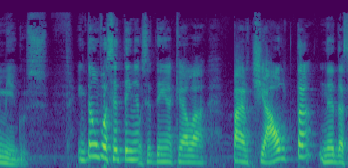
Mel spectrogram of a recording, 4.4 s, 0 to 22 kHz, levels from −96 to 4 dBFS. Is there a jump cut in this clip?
yes; 1 cut; at 1.7 s

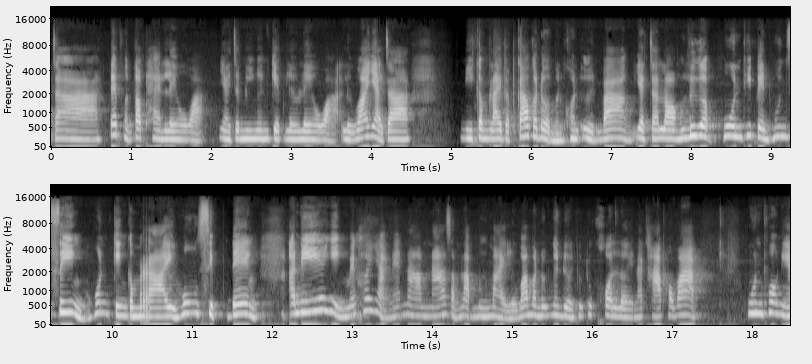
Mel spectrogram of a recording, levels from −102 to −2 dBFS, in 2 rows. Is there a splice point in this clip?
no; 0 cuts

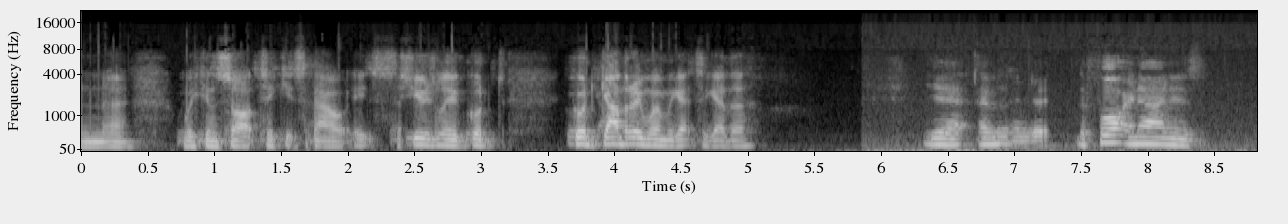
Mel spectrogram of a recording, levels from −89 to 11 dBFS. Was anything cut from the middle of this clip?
yes; 1 cut; at 2.4 s

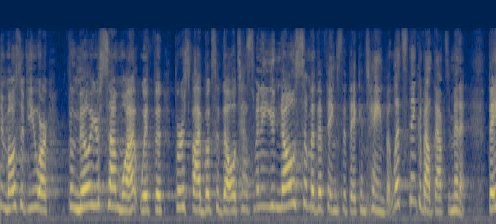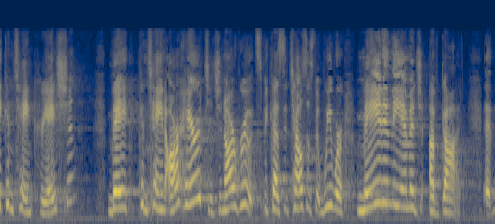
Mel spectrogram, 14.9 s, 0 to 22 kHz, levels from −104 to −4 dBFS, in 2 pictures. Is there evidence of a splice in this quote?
yes; 1 cut; at 6.7 s

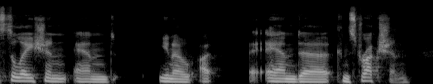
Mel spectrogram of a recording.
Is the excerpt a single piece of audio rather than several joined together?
no; 1 cut; at 3.3 s

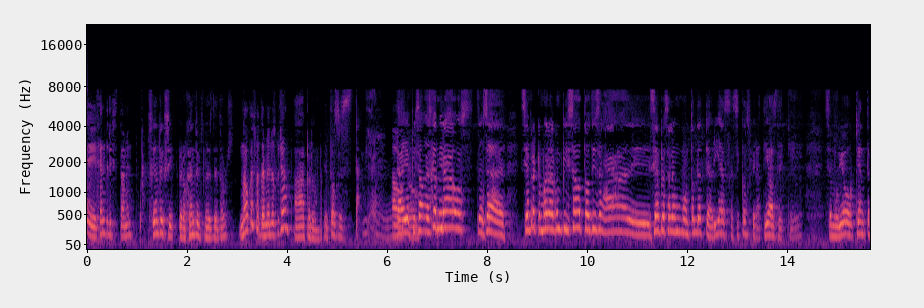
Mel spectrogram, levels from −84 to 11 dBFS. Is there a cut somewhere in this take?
yes; 3 cuts; at 1.8 s, 4.6 s, 6.1 s

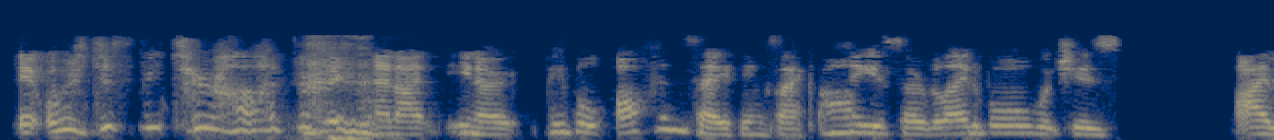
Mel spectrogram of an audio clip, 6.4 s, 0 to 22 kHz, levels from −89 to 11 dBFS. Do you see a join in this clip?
yes; 2 cuts; at 1.9 s, 4.3 s

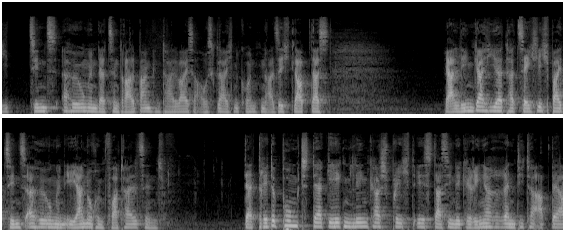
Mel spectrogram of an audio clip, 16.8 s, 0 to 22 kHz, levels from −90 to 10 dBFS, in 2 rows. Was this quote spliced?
no; 0 cuts

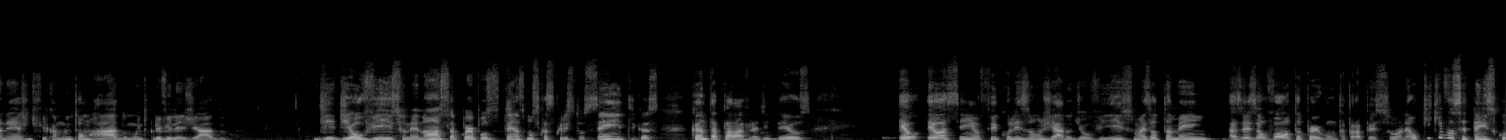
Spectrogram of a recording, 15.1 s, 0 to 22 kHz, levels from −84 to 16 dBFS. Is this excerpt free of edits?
yes; 0 cuts

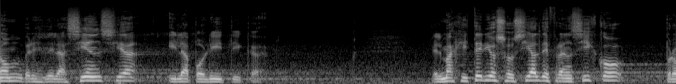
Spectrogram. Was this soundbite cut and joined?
no; 0 cuts

